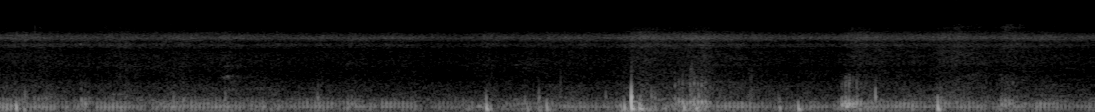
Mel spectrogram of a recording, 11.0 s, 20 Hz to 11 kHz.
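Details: Low rhythmic purring from a British Shorthair cat born 18 August 2010, recorded 6 May 2017 at 21:55, a steady rumbling drone accompanied by scattered soft clicks and taps.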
